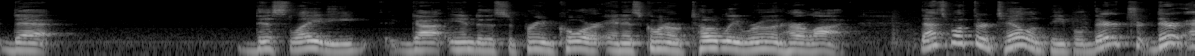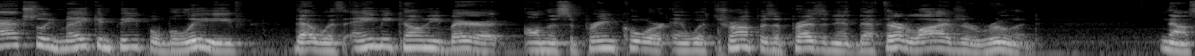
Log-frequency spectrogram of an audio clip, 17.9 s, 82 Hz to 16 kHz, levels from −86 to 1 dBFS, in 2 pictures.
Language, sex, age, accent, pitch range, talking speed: English, male, 30-49, American, 135-175 Hz, 160 wpm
